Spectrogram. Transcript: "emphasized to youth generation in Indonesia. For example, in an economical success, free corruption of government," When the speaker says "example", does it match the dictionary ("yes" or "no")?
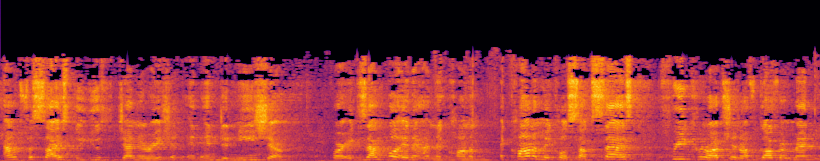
yes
